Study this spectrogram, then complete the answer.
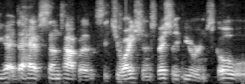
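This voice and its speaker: A man mumbling at a moderate pace in a Tennessee accent. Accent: extreme Tennessee country. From East Tennessee, Blount County near Knoxville. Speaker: custom shoe artist. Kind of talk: casual chat.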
